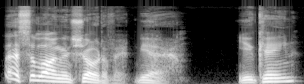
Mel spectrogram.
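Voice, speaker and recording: A rugged, easygoing bounty hunter in an audio drama. He talks casually, and his pitch moves around a lot. The recording is close and dry. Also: huge pitch swings, measured pace, no echo, exaggerated voice. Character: rugged scarred male bounty hunter, laid-back. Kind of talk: full-cast audio drama.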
